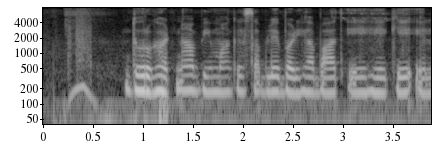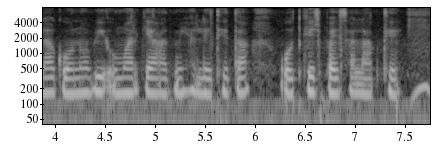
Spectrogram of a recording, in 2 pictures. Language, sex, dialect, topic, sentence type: Chhattisgarhi, female, Central, banking, statement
